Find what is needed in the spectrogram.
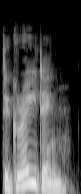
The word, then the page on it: degrading: British English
